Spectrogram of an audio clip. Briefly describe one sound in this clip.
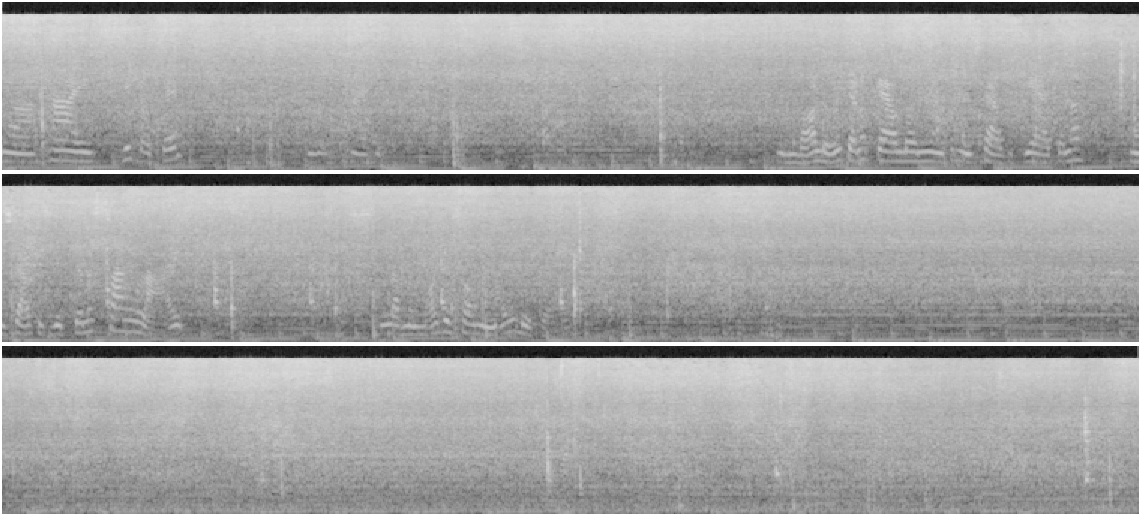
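Meat sizzles in a hot pan.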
